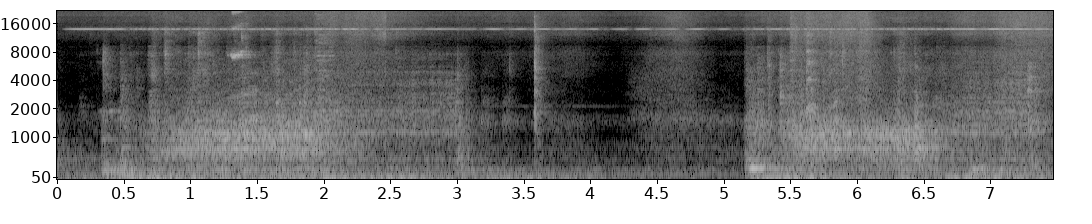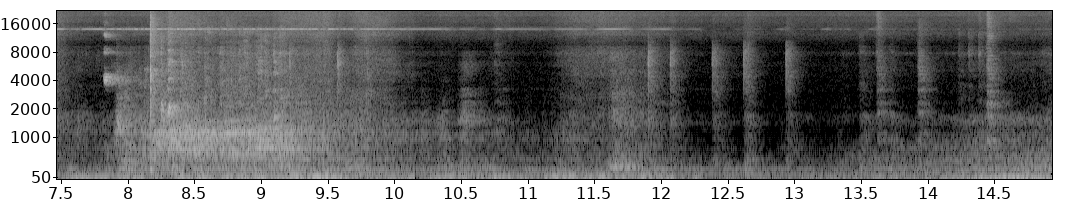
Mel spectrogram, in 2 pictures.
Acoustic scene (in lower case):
elevator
